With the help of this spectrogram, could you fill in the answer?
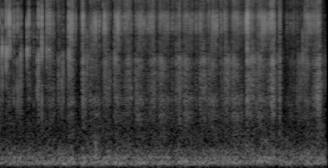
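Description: Long acrylic nails scratch and tap a small, hollow vintage gold-tone metal lighter with a woven texture, held in the hand. The result is a steady run of bright, crisp, scratchy clicks and quick taps with almost no low end. Each tap dies away fast and dry.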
